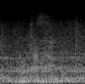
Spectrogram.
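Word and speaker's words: Paname: Panam. Panam makes me think of Pan American. Pan. The end is silent.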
